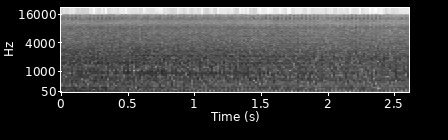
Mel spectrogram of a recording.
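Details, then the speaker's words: Engine starts and settles into a steady, even idle with no misfire after a new ignition coil and spark plug were fitted, done to fix a check engine light that comes on when raining; normal idle on this cylinder. "so the car started and ran fine we know there's nothing wrong with this one"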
